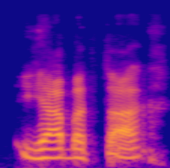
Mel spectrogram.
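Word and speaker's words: יפתח: Then Yabathak, that's how you say it in Hebrew, he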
